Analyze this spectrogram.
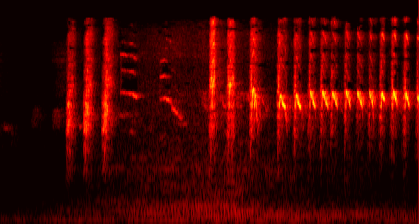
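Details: Grey-cheeked bulbul recorded as a lure to stimulate a reluctant bird to sing: three sharp, bright notes, a brief slurred whistle, then a fast, even string of clipped chattering notes over a faint low hum.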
